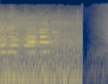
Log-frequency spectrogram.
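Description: City traffic: a hum of road noise with several car horns tooting at different pitches, cutting off abruptly shortly before the end.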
